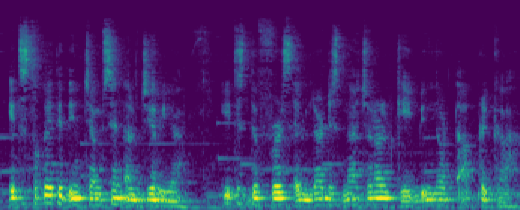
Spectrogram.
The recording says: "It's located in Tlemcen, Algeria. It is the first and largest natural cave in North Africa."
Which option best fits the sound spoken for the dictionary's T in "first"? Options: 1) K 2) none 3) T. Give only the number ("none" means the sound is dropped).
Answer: 3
